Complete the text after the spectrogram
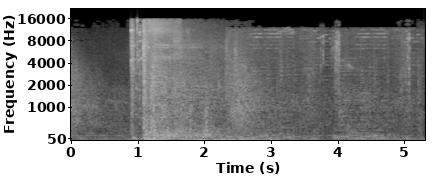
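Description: Wind rushes loudly in a video game.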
